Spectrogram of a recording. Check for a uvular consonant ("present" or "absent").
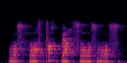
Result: present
